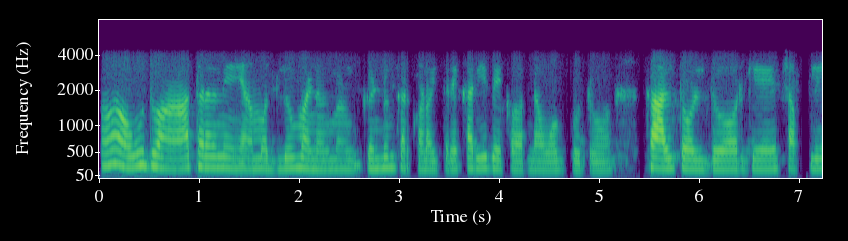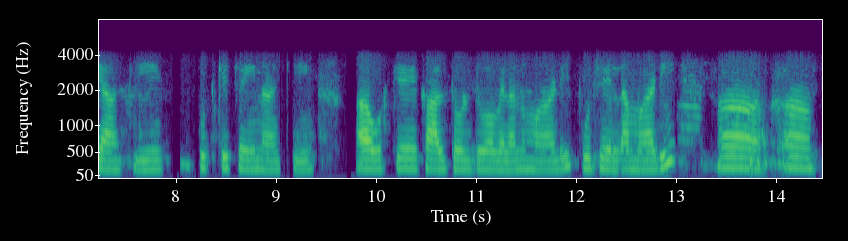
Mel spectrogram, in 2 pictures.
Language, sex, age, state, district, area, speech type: Kannada, female, 18-30, Karnataka, Mandya, rural, conversation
